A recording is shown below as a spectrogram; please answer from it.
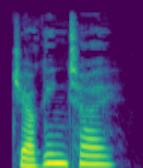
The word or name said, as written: joggingtøj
